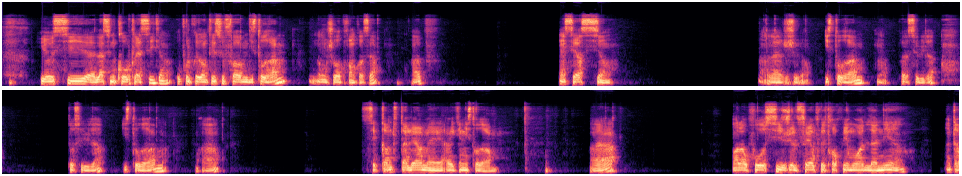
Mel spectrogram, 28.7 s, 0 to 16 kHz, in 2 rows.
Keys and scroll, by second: 3.9 Delete, 24.4 Delete.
